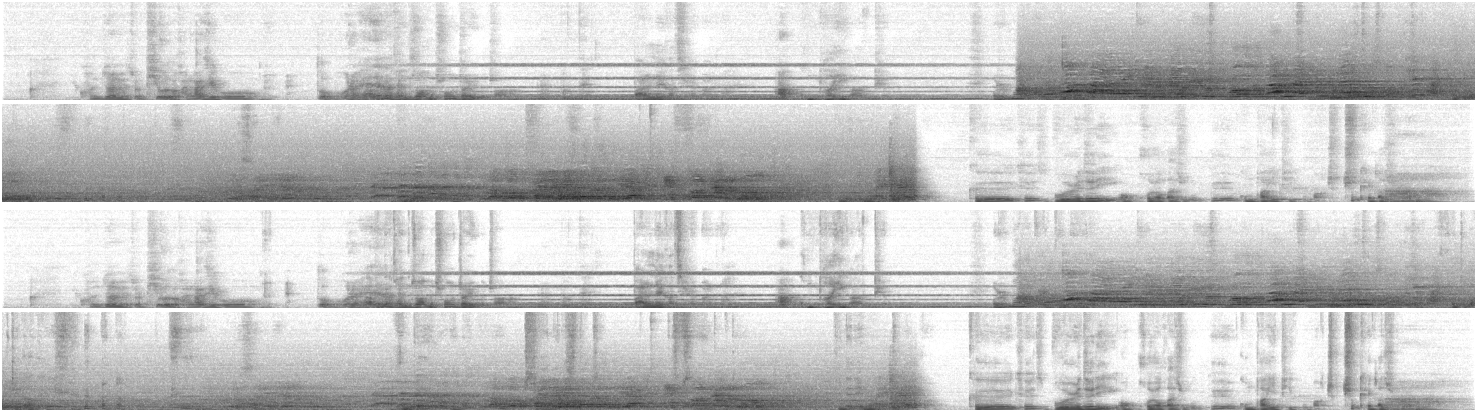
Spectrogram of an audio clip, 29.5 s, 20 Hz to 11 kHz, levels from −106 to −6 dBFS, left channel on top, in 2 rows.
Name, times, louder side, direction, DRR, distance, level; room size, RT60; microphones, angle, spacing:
voice 1, 0.8-2.5 3.1-4.0 5.3-5.9 7.7-7.9 10.0-10.2 11.2-14.4 15.8-15.9 17.0-17.6 18.6-19.0 19.7-19.9 21.3-21.9 28.5-29.3, equal, 80° left, -2 dB, 2.3 m, -44 dB
voice 2, 3.6-5.2 6.3-7.3 8.0-8.9 9.9-10.9 14.5-16.0 16.4-16.9 18.6-20.8 21.4-22.4 23.0-24.1 24.4-29.0, right 2 dB, 50° right, 8 dB, 0.6 m, -40 dB
sound 1, 3.6-13.4, right 1 dB, 70° right, 1.0 m, -47 dB
sound 2, 10.1-23.9, left 4 dB, 45° left, 0.3 m, -29 dB
6.4 x 2.7 x 2.9 m, 0.40 s
head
